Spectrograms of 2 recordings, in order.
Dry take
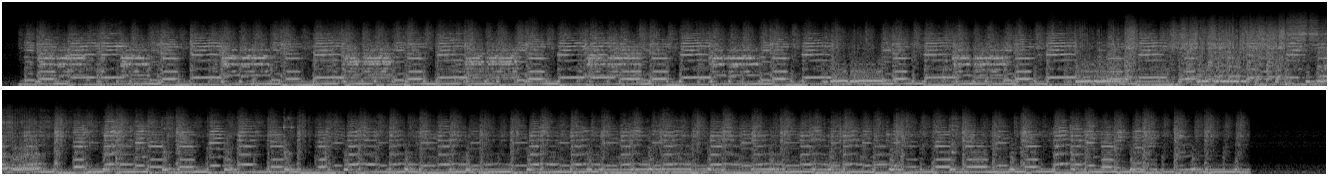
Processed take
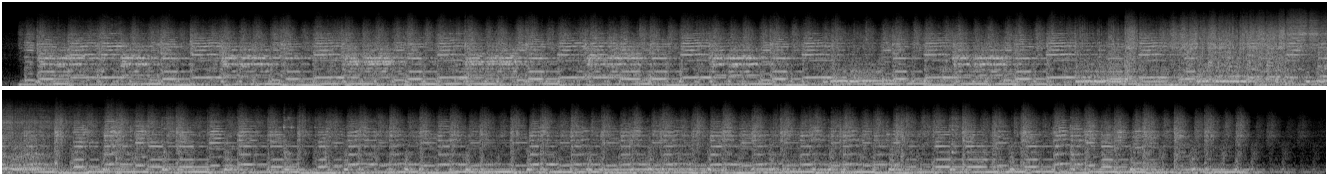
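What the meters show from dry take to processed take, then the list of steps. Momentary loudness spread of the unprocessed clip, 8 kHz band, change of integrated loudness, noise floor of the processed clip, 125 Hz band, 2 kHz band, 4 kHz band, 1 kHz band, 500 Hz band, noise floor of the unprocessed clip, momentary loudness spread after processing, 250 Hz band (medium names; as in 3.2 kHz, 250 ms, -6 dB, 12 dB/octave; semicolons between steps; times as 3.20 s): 4 LU, +6.0 dB, +6.0 dB, -27 dBFS, +7.0 dB, +6.0 dB, +6.0 dB, +6.5 dB, +6.5 dB, -33 dBFS, 4 LU, +6.0 dB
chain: echo whose repeats swap between lows and highs 155 ms, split 1.5 kHz, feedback 72%, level -8 dB; trim +5.5 dB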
